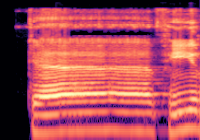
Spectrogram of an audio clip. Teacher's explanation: کاف کو باریک بھی کرنا ہے اور تھوڑا سا کھینچ کے پڑھنا ہے، ایک الف کے برابر، اور یہاں پر واو ساکن سے پہلے پیش ہے، رو کو تھوڑا سا کھینچ کے پڑھیں گے اور وقت کی وجہ سے یہ نون ساکن ہو جائے گا۔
